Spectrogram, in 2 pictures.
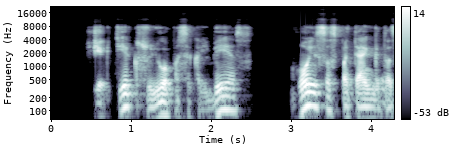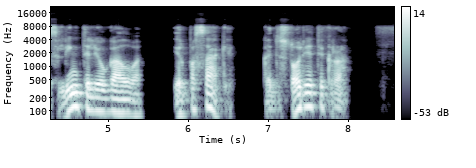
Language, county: Lithuanian, Kaunas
